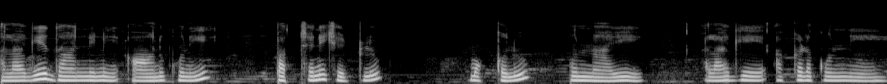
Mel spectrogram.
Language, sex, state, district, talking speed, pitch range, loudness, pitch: Telugu, female, Andhra Pradesh, Krishna, 65 wpm, 170-195 Hz, -17 LUFS, 185 Hz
